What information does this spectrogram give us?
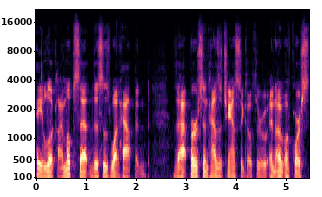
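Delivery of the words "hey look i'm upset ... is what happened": ordinary talk, nothing marked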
